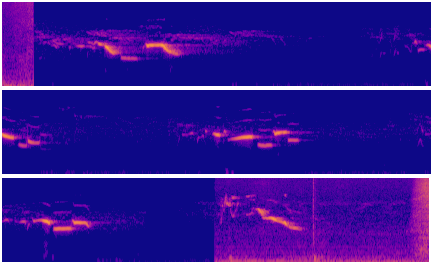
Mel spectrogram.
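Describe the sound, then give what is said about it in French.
Eurasian golden oriole song: four short, fluty whistled phrases with pauses of about two seconds between them, then a harsher, descending call over rising background noise at the end. “C'est alors que retentit pour la première fois son chant mélodieux entrecoupé de petits cris faisant penser aux cri du jet des chênes.”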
